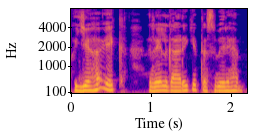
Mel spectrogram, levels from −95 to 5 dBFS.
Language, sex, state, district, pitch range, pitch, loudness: Hindi, male, Jharkhand, Ranchi, 145-160 Hz, 150 Hz, -16 LUFS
